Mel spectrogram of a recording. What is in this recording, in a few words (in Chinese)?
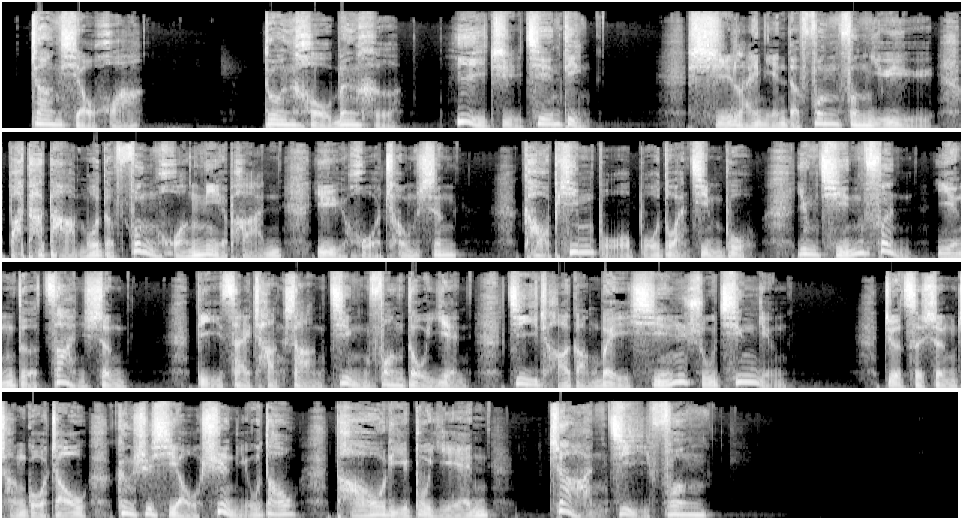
男 颁奖 地税局 五朵金花, 配音案例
